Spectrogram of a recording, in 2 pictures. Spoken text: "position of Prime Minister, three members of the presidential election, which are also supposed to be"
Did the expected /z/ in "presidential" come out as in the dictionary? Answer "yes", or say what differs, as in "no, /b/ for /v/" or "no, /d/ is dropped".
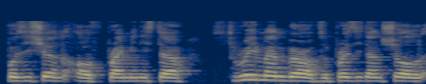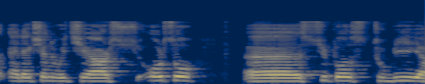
yes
